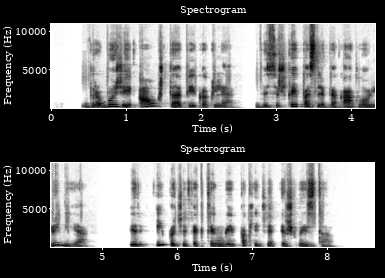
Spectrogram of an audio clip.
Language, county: Lithuanian, Alytus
